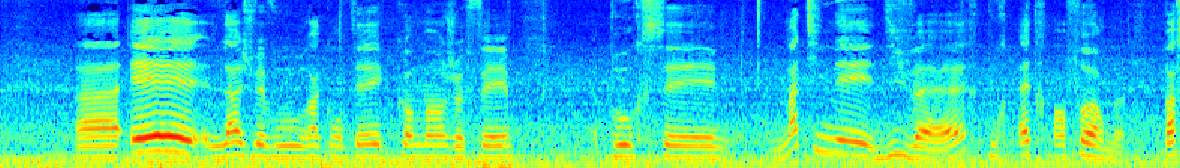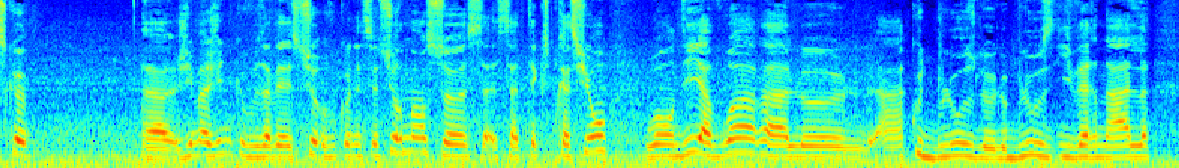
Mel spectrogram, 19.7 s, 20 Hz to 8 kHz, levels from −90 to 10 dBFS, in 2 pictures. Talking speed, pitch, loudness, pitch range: 140 wpm, 155 Hz, -18 LUFS, 145-175 Hz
